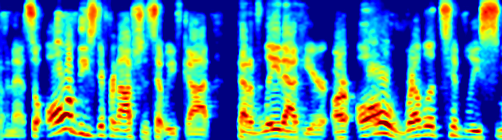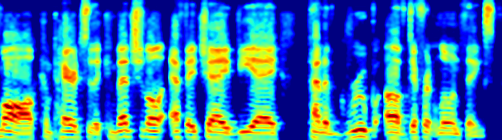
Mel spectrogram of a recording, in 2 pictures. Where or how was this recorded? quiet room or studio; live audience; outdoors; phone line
quiet room or studio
